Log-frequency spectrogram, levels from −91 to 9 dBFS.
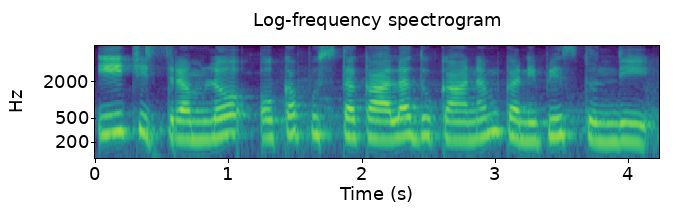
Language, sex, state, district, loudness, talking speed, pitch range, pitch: Telugu, female, Telangana, Hyderabad, -15 LUFS, 85 wpm, 225-265 Hz, 245 Hz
